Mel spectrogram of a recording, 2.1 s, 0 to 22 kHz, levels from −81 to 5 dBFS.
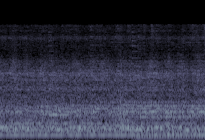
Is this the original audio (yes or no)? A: yes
